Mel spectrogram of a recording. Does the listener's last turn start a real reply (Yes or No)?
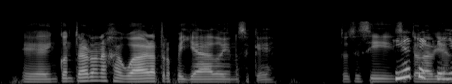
Yes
